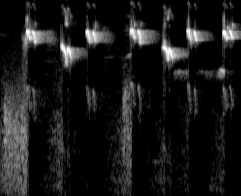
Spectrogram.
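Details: Male mangrove whistler song used as a lure to set other birds singing: a brief rustling noise, then about seven sharp high chirps and short downslurred notes, spaced roughly every half second.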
